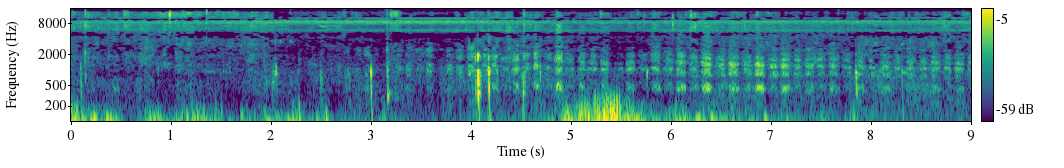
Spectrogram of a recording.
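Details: Webfoot retrievers, Tugboat and his puppies, at a pond: rapid, breathy dog panting in soft uneven bursts, swelling louder near the middle, with low rumbling background noise and a few sharp clicks.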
